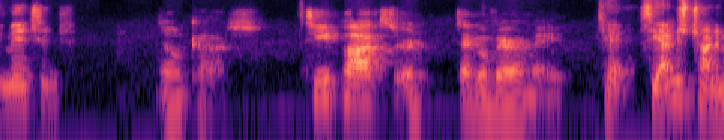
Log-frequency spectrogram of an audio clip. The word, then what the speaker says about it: tecovirimat: Tepox or tecovirimate. See, I'm just trying to make him say it again. Dr. Chastain, have we been saying it correctly? Hey, I like it. It sounds good to me. So tecovirimate.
